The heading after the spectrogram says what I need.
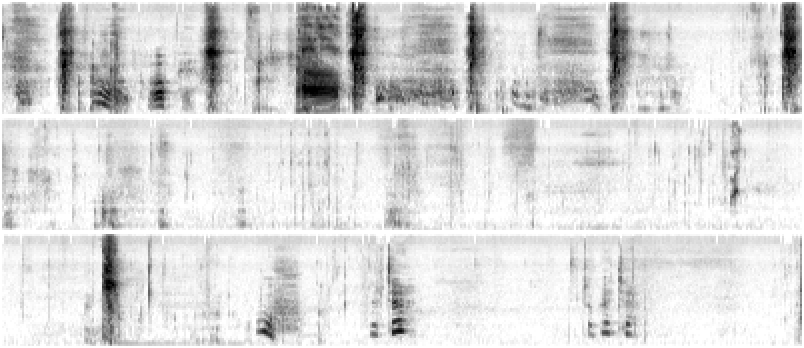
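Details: Small female dog, before anabolic steroid treatment, makes rapid, repeated snorting inhalations in bursts: reverse sneezing.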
